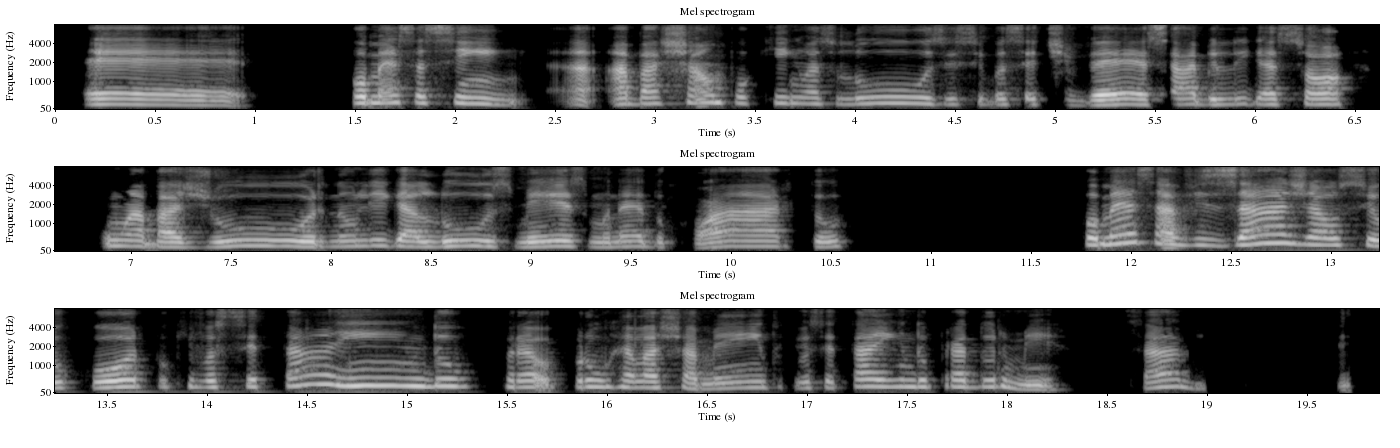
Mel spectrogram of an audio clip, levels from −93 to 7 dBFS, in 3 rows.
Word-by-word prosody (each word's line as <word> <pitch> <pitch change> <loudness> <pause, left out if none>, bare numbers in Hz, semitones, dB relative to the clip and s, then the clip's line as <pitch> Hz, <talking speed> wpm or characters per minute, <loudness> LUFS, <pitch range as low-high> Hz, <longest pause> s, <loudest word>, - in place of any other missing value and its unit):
Eh, 180 -4 +1 0.5
começa 235 +2 +3
assim, 220 -5 -1 0.2
a 195 - 0
abaixar 210 +1 -1
um 250 - +1
pouquinho 220 -1 -8
as 205 -1 -7
luzes, 205 -1 -4
se - - -14
você 185 0 -7
tiver, 180 +1 +4
sabe, 190 0 -2
liga 190 0 -3
só 190 0 +1 0.4
um 205 0 -2
abajur, 180 +2 +2
não 185 +1 -6
liga 205 0 0
a - - +2
luz 185 0 0
mesmo, 175 0 +1
né, 180 +2 -3
do 160 -3 -11
quarto. 185 0 -2 1.2
Começa 295 +6 +3
a - - +8
avisar 240 +7 +3
já 250 -4 +1
o 230 - +1
seu 225 -4 -1
corpo 230 +4 +3
que 245 - -12
você 230 +2 -4
tá 295 +6 -1
indo 275 -2 +4
pra 230 -1 0
pra 230 +1 -4
um 235 - 0
relaxamento, 210 -1 -3
que - - -30
você 200 +1 -9
tá 250 +3 +1
indo 240 0 -1
pra 235 0 -2
dormir, 215 - -4 0.4
sabe. 235 +2 -2 0.7
E - - -14
205 Hz, 145 wpm, -24 LUFS, 185-235 Hz, 1.2 s, a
